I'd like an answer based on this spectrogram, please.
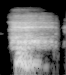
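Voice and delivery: long unvoiced sigh; release sigh. Shown as a demonstration. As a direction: let the day's weight out in a sigh. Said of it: "letting it out from their day".

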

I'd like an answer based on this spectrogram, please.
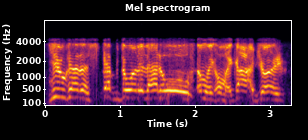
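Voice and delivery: ordinary talk

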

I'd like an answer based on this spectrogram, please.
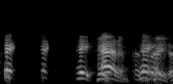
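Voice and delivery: high, hammed-up yelping hails; Hey Adam call. Leading everyone on the count of three, high mock calling. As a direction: yelp it like an over-eager fan. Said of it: "let's do the "Hey Adams".

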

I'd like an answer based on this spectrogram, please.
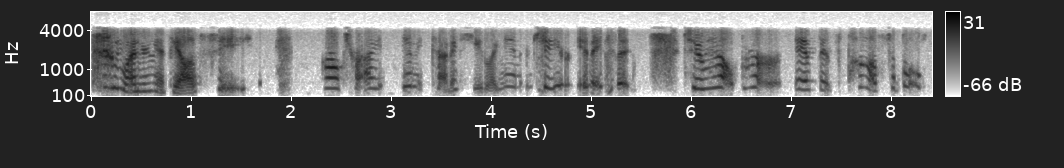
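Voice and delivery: high, choked-up asking; tearful plea. Real, not acted. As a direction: beg for help, close to tears. Caller near tears about dog.

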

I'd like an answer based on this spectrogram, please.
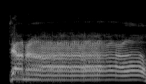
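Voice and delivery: loud, high sung fanfare as the lights come up; mock fanfare. Storyteller mimics the music revealing Tom Cruise, loud mock fanfare. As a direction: trumpet a big reveal sting.

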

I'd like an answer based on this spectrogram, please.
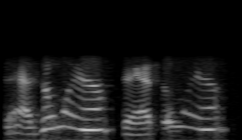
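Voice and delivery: mock children jeering at their father; taunting kids. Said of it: "his children were looking at him like".

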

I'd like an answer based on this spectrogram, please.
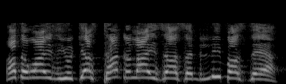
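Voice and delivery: normal talking voice

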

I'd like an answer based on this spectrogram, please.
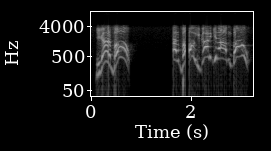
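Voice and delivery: high pleading vote call; mock Obama urging. Mocking Obama pleading with voters, high pitched. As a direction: beg the crowd to go vote. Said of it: "doing his".

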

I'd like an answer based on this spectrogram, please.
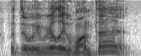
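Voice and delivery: usual speaking voice

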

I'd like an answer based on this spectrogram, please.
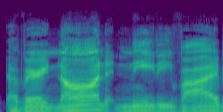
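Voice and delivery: usual speaking voice

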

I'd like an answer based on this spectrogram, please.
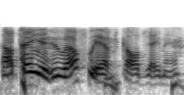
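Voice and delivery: ordinary talk, nothing marked

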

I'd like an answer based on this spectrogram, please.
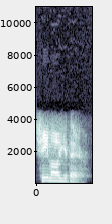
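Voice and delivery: loud call down the line; shouting into a phone. Real, not acted. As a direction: raise voice to reach caller. Calling guest on bad line.

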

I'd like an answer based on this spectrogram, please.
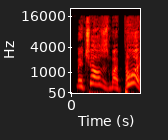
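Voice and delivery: high, loud, comic wail; mock near-crying. Retelling Spike Lee upset over a trade, mock tearful wail. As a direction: imitate an upset fan about to cry. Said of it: "I thought he was gonna start crying".

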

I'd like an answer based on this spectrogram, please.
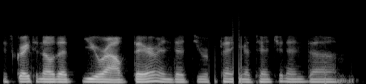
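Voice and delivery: ordinary talk

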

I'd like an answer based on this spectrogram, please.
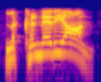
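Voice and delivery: Canadien with a French ending; French pronunciation. Shown as a demonstration. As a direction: firmly show Canadien the French way. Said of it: "That's how you say the na".

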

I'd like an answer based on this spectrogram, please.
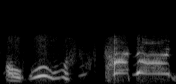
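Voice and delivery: high, squealing fanboy cry; excited fan squeal. Retold or imitated. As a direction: squeal the name like a starstruck fan. Fanboys calling out.

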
